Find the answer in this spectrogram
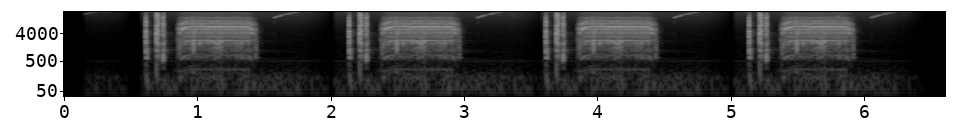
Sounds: camera, mechanisms

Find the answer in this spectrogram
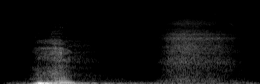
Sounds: respiratory sounds, breathing

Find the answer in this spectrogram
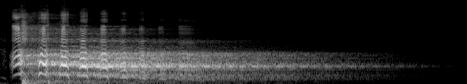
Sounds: human voice, laughter

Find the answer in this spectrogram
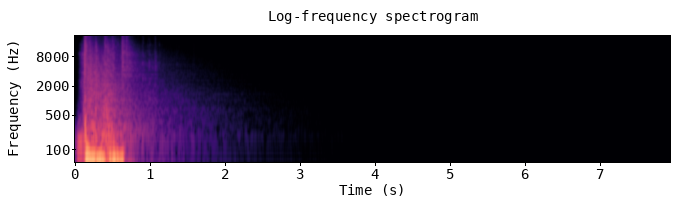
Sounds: explosion

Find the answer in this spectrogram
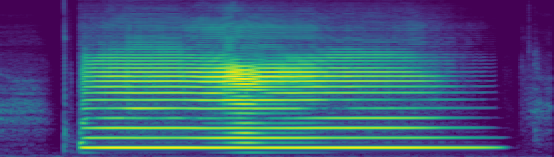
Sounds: music, wind instrument, musical instrument

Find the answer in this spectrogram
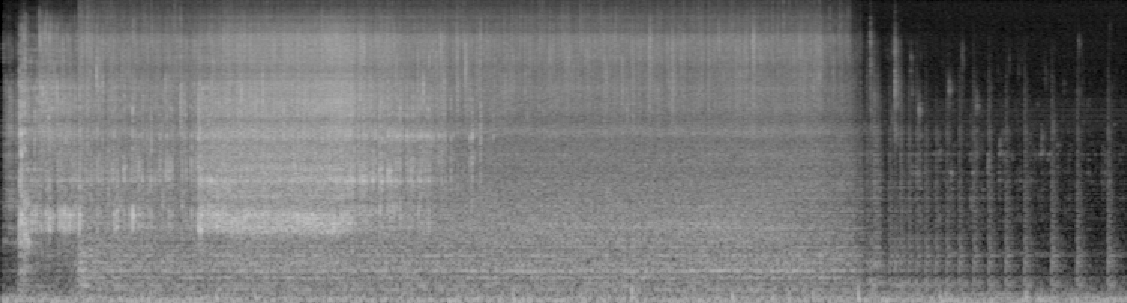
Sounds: home sounds, bathtub (filling or washing)

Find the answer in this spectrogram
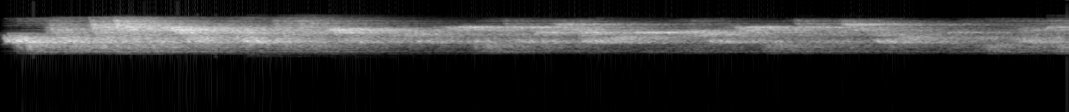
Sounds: bird vocalization, animal, bird, wild animals

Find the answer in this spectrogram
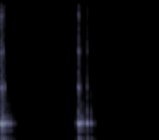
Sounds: mechanisms, clock

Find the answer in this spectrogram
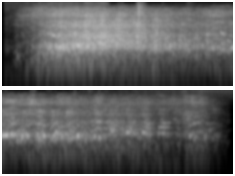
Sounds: crowd, human group actions, laughter, human voice

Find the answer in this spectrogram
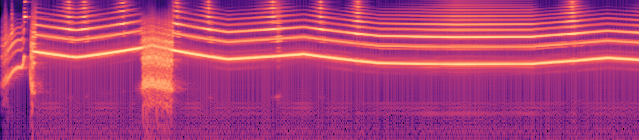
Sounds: animal

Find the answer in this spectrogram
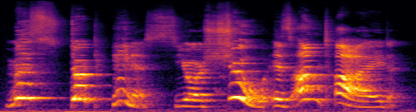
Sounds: female speech, human voice, shout, speech, yell

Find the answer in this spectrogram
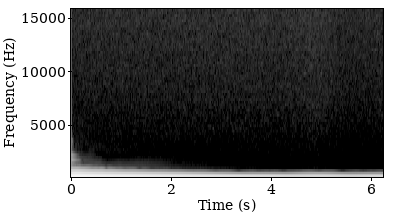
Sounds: plucked string instrument, music, bass guitar, musical instrument, guitar

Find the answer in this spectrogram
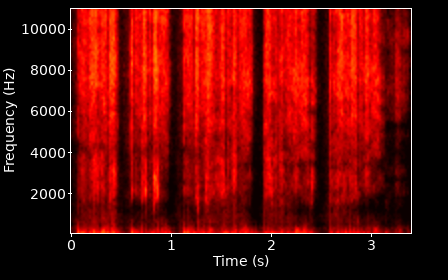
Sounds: writing, home sounds

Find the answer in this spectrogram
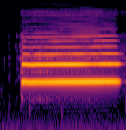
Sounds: music, musical instrument, woodwind instrument

